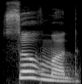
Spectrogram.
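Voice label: "сӧвмӧд", Komi, female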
